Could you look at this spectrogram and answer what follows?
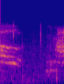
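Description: A cat meows twice in quick succession, close and fairly clear, the two drawn-out cries separated by a brief quiet gap.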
